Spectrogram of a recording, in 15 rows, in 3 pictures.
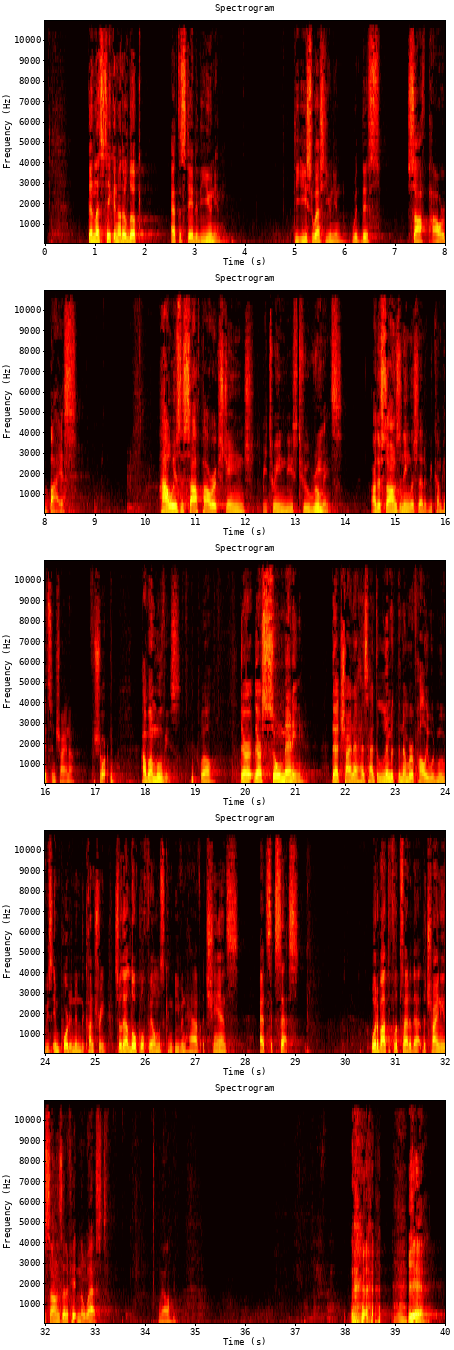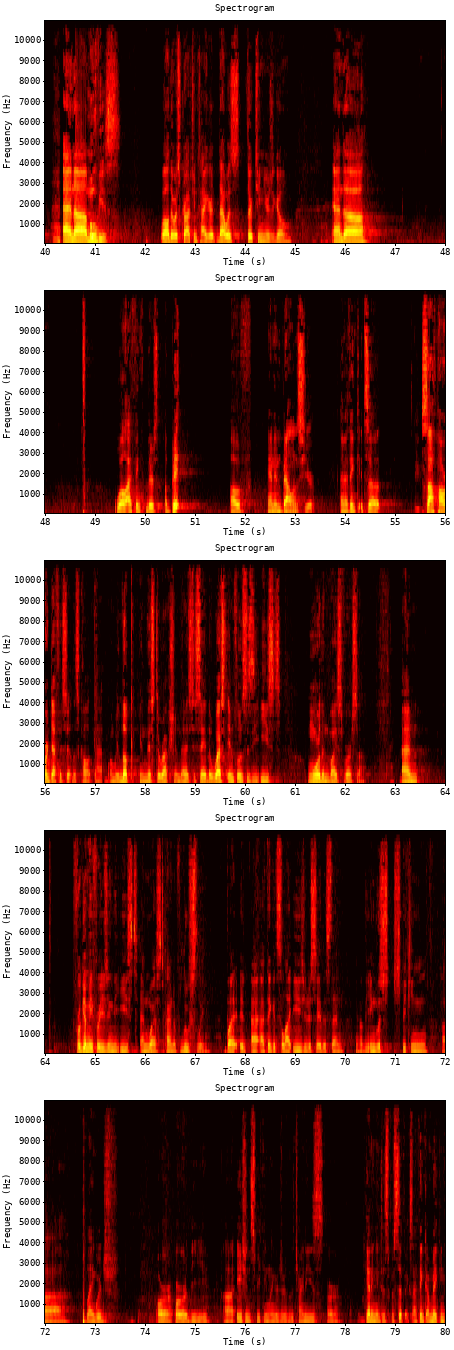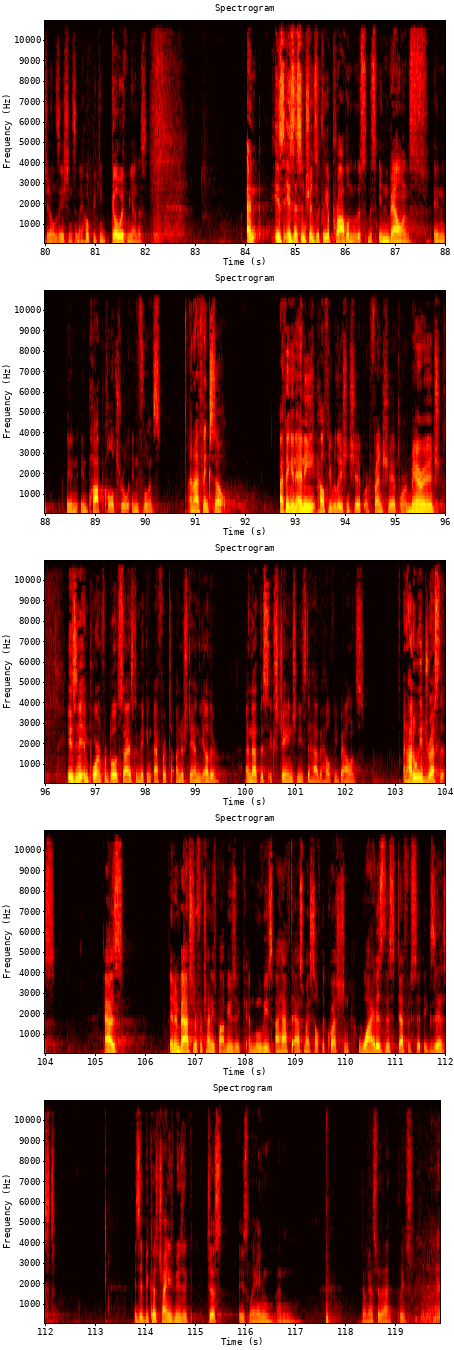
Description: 王力宏牛津大学演讲 第8期 听力文件下载—在线英语听力室
在线英语听力室王力宏牛津大学演讲 第8期的听力文件下载,哈佛牛津名人名校演讲包含中英字幕音频MP3文件，里面的英语演讲，发音地道，慷慨激昂，名人的效应就是激励他人努力取得成功。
